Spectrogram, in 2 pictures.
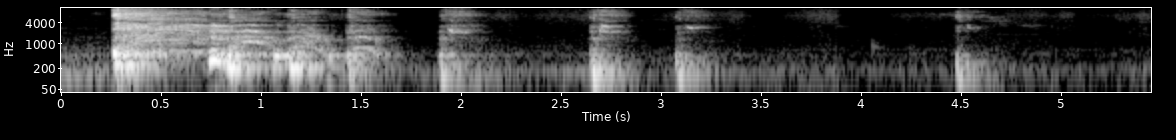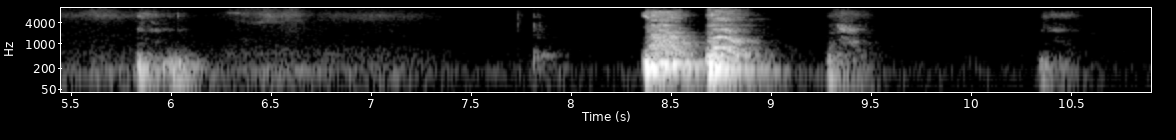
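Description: An adult gives a series of sharp, staccato coughs in clustered bursts with quieter breaths between; a harsh barking cough with a cold.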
